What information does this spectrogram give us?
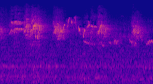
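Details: House sparrows living on a farm give bright, slightly harsh chirps in quick overlapping bursts about every half second, over a faint low hum.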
